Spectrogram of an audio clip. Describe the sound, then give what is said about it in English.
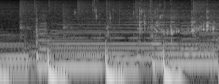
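Bourbon glugs from a bottle into a glass, fairly loud, with a steady gurgle broken by rhythmic glug pulses about every half second. No voices. “Around the world, one pour at a time.”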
